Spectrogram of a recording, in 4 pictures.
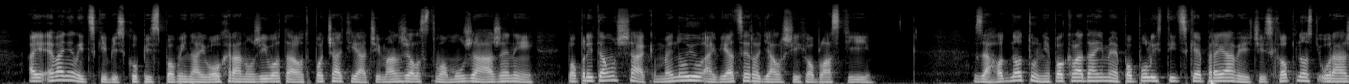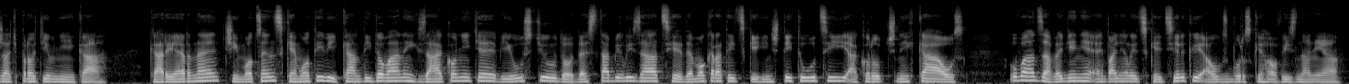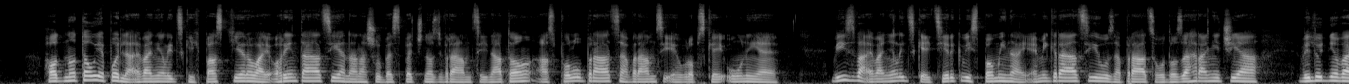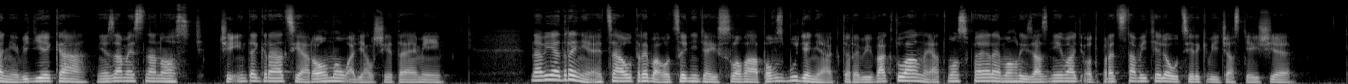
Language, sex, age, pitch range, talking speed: Slovak, male, 20-39, 120-155 Hz, 120 wpm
